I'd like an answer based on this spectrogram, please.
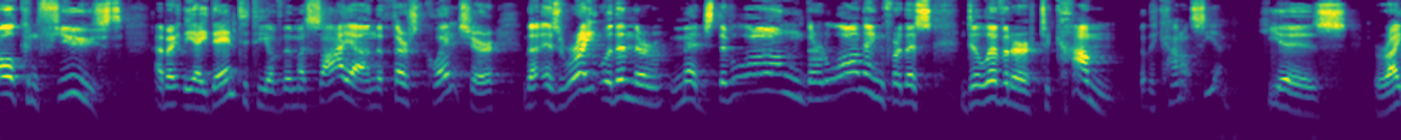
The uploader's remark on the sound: recorded at North Harris Free Church on Sunday, 18th June 2023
